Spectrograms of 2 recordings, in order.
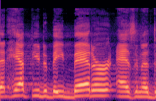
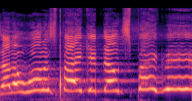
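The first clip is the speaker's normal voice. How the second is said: very high, tearful, pleading child voice, put-on and crying; 12 semitones higher than usual. Retelling what a girl said when told she'd get a spanking: imitating a child crying and begging. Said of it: "she starts crying and begging".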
